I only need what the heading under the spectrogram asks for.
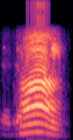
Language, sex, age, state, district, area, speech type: Odia, male, 60+, Odisha, Cuttack, urban, conversation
